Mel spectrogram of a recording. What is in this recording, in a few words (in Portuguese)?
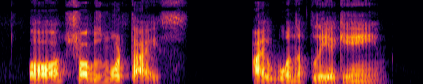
brincando de manipular a voz no celular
